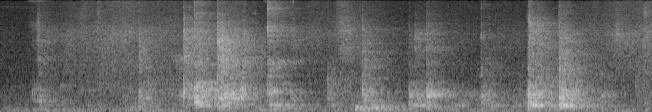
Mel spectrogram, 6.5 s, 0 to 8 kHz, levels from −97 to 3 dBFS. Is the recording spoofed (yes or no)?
no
